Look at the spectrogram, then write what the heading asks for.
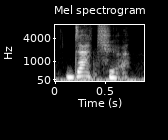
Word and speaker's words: Dacia: It's actually pronounced Dacia.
